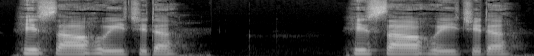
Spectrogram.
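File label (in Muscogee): "hesahuecetv", Muscogee word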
